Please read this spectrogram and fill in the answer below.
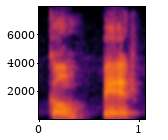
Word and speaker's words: compare: উচ্চারণ হবে কেমন ভাবে একবার হবে কাম এবং দ্বিতীয়বার হবে পেয়ার কম্পেয়ার কম্পেয়ার তাহলে আমরা উচ্চারণের নিরীক্ষে এটা বলতেই পারি যে কম্পেয়ার শব্দটি দুটো সিলেবল দিয়ে তৈরি যেকোনো একটি শব্দে এই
